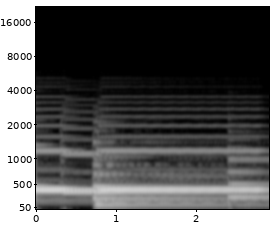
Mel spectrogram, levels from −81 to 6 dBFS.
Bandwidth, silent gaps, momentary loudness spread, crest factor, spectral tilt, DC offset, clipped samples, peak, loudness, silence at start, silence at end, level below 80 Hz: 3.7 kHz; none; 4 LU; 10 dB; -11.5 dB/octave; under 0.1%; under 0.1%; -4 dBFS; -14 LUFS; 0 s; 0 s; -56 dBFS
